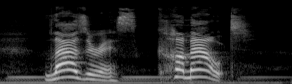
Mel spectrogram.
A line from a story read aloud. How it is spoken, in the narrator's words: he yelled like a lion's mighty roar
